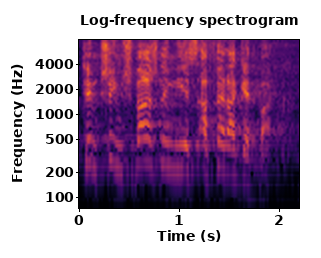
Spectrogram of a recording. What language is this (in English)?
Polish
